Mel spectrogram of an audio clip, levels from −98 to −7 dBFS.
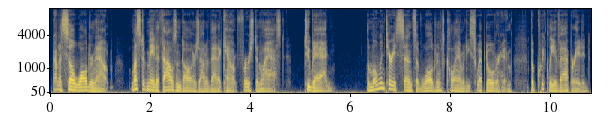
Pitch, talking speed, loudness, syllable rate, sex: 110 Hz, 170 wpm, -20 LUFS, 5.7 syllables/s, male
